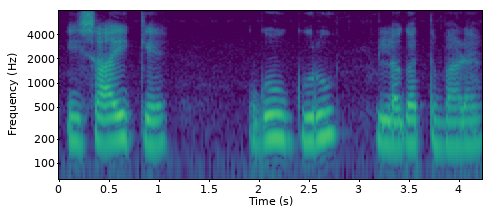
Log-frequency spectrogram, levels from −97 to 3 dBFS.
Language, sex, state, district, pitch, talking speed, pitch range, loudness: Bhojpuri, male, Uttar Pradesh, Gorakhpur, 175 Hz, 85 wpm, 165-195 Hz, -34 LUFS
